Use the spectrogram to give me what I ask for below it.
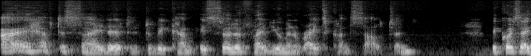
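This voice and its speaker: At a moderate pace, a woman talks with a German accent. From northern Germany. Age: 80s+. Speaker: Holocaust remembrance speaker, human rights consultant. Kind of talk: public talk, personal testimony. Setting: museum exhibit. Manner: halting, many fillers.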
